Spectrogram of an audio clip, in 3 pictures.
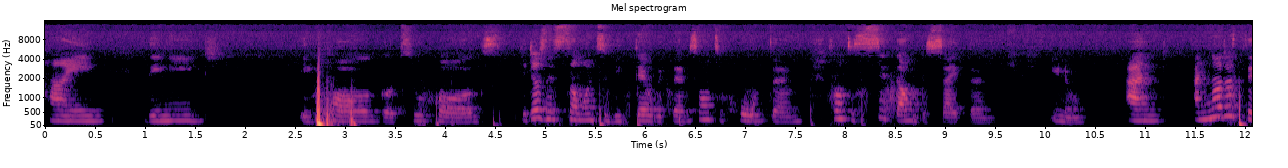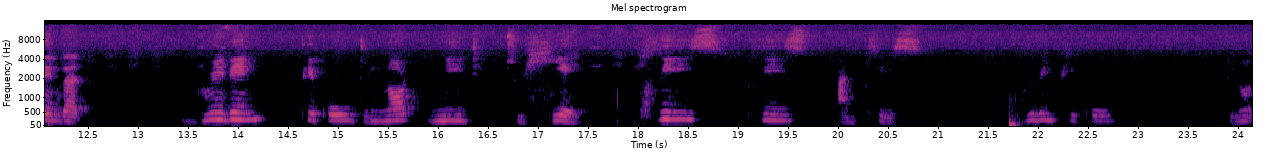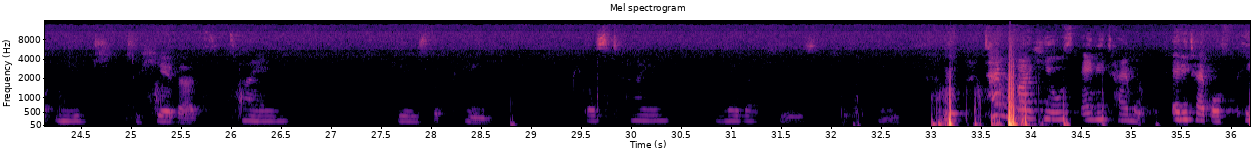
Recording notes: background noise and I couldn't bring myself to record again.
